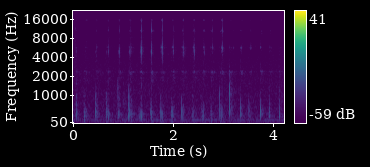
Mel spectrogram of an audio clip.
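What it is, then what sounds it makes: Glass light bulb. A small, clear, hollow glass incandescent light bulb with a metal screw base, held in one hand over a wooden table, is tapped with the fingertips and nails of the other hand. About seventeen quick, quiet taps come at an uneven pace, each a dry tick with a faint bright glassy ping that dies away almost at once.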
